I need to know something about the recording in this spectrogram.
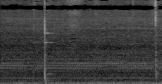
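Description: Metal hood of a pulling semi being pulled down, giving one sharp metallic clink about two-thirds of a second in over a steady low background rumble.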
